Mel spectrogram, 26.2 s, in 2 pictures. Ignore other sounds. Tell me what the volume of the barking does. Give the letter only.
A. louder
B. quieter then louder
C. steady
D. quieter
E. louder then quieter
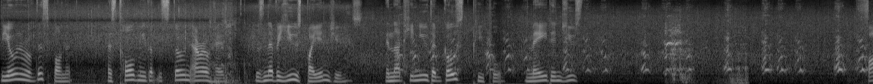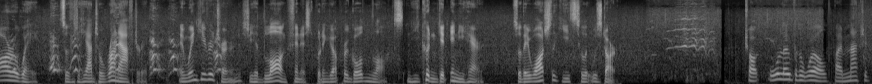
A.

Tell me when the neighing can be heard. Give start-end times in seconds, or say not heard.
3.1-3.8, 9.9-11.2, 23.1-23.9.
